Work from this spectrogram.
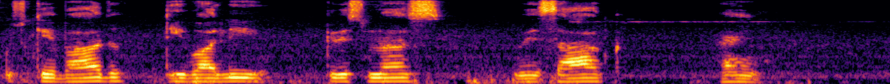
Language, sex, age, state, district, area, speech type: Urdu, male, 60+, Maharashtra, Nashik, urban, spontaneous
